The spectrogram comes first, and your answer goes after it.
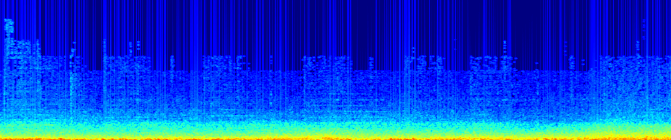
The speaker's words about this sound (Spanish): veamos sin dificultad la lava que escupe el volcán Cumbre Vieja y que además suene así de intenso.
